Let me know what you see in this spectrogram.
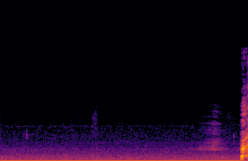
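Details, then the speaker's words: Sneezing fit: after steady room hum and a faint in-breath, one abrupt, forceful sneeze; the person says they never sneeze just once. "i can never sneeze just once so i know there's going to be more"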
